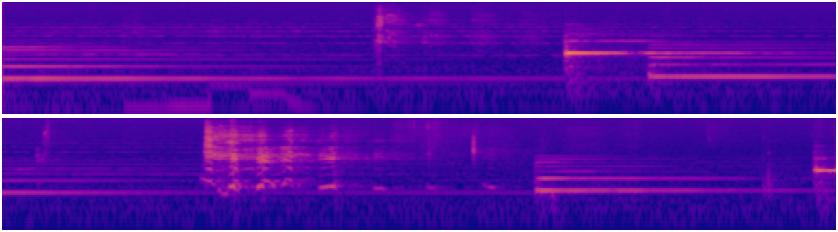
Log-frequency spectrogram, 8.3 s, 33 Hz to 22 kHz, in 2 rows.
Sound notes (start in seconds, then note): 2.3 Madeleine crying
